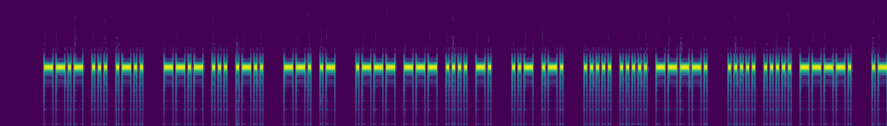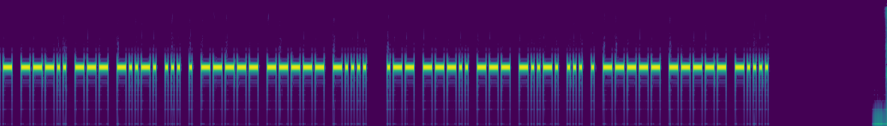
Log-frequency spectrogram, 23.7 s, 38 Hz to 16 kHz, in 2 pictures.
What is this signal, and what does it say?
Morse code, heard as a keyed tone, about 33 wpm, 650 Hz. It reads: QSL QSL GA JOHN UR 559 559 W8O/SE006 W8O/SE006
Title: SOTA QSO Practice 30wpm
